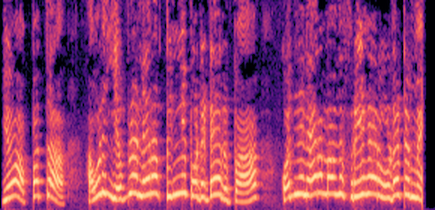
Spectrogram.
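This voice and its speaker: Exasperated young granddaughter, talking back, high voice, woman acting. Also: animated, fast, sharp tone, slight background noise, full character voice. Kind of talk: comedy skit.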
